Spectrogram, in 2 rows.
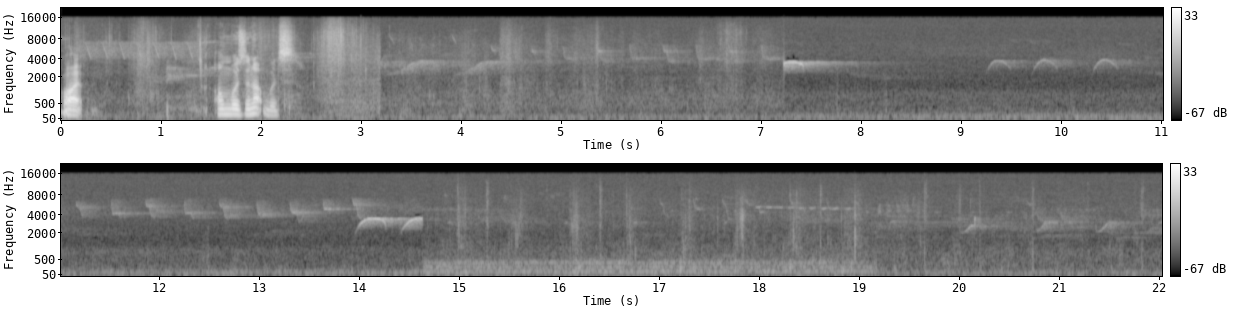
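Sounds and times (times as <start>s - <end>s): faint outdoor ambience: 0.0s - 22.0s
footsteps on gravel: 0.5s - 7.2s, 14.7s - 22.0s
songbird whistling: 7.2s - 8.2s, 14.0s - 20.3s.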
